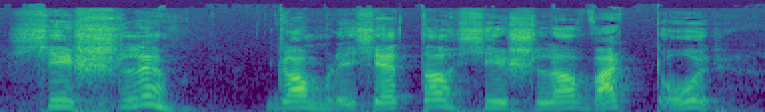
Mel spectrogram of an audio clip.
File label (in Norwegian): kjisle, Numedalsmål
